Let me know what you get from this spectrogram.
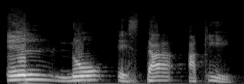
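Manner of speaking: slow, weighty reading of each word; reading the sign. Shown as a demonstration. Preacher reading the tomb sign to the congregation, slow and weighty. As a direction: read it out slowly, letting every word land. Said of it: "el letrero dice".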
